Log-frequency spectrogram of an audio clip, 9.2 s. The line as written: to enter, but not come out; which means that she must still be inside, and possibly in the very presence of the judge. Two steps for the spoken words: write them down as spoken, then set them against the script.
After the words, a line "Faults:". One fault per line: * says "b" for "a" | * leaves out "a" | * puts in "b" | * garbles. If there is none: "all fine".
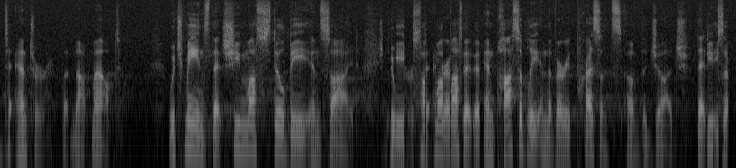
to enter, but not out; which means that she must still be inside, [garbled] and possibly in the very presence of the judge. [garbled]
Faults:
* leaves out "come"
* garbles
* garbles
